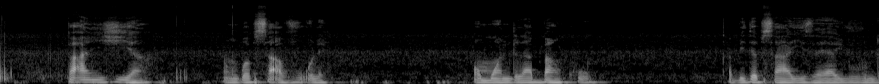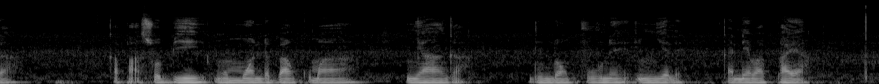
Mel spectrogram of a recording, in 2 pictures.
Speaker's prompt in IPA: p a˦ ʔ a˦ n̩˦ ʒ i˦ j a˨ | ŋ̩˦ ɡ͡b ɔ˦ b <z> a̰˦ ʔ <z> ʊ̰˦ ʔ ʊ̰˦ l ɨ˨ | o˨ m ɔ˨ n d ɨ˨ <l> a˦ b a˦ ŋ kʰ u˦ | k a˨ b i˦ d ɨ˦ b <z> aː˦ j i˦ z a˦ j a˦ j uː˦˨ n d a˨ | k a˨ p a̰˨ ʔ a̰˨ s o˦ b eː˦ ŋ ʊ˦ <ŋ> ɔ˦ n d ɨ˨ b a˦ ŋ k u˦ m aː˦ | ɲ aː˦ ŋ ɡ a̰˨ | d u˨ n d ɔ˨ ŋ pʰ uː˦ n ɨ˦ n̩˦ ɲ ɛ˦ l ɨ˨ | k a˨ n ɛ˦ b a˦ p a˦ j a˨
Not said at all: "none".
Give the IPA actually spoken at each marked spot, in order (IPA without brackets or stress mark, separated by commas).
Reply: s, v, l, s, m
